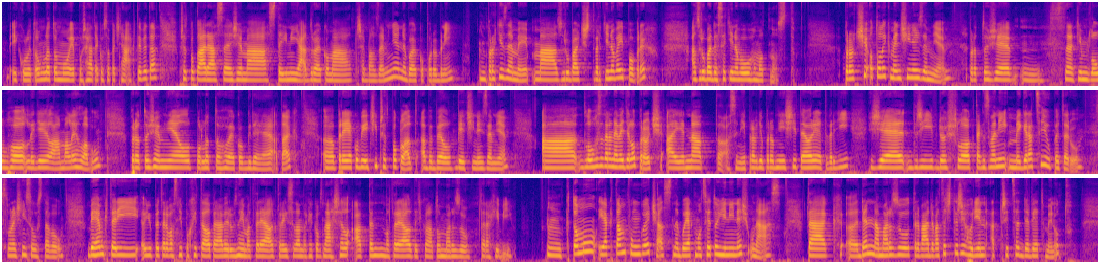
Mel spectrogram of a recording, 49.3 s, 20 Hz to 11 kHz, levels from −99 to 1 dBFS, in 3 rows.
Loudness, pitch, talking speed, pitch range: -21 LUFS, 210 Hz, 165 wpm, 200-230 Hz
